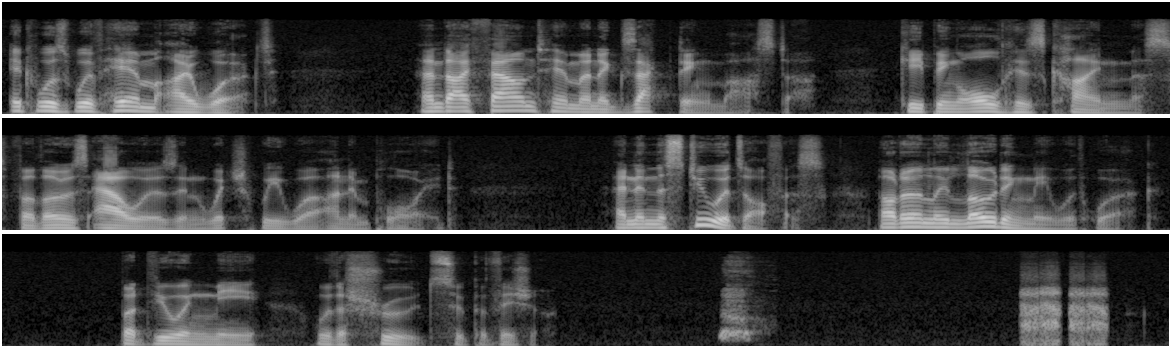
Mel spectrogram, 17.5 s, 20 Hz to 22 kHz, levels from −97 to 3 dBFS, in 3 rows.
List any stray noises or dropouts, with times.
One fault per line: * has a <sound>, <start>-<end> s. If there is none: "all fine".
* has a bark, 15.3-15.6 s
* has a laugh, 16.8-17.2 s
